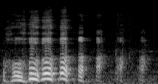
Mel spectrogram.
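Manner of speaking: a loud helpless laugh; laughing out at the cat. Real, not acted. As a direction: burst of real laughter. Cat breaks her view.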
